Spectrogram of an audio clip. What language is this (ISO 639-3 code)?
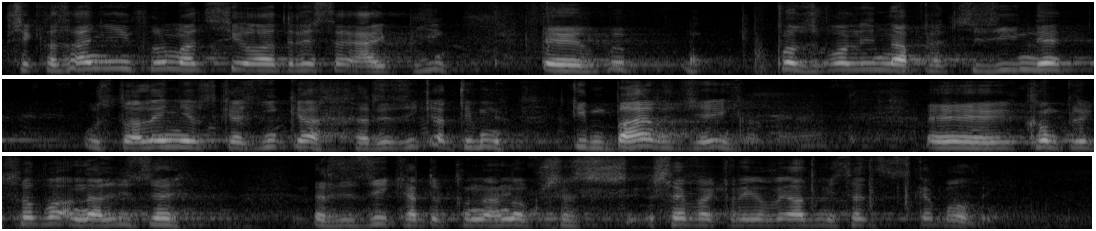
pol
